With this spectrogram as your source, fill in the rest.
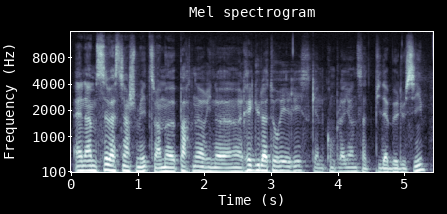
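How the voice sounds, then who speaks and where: Man speaking haltingly with many fillers. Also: on the low side, darkish tone. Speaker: guest expert. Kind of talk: casual interview talk.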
